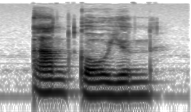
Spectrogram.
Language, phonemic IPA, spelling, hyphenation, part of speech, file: Dutch, /ˈaːnˌkoːi̯ə(n)/, aankooien, aan‧kooi‧en, verb, Nl-aankooien.ogg
- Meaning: to lock (a forme) by means of quoins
